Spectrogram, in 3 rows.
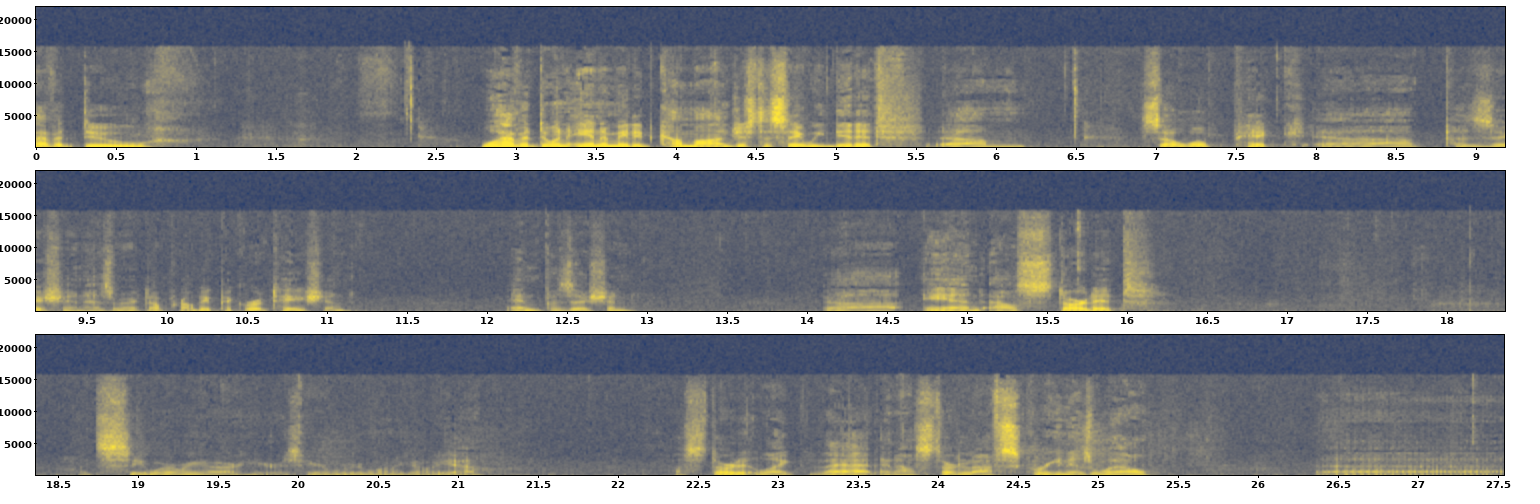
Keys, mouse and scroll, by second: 7.6 click, 14.6-15.7 drag, 19.9-23.9 drag, 27.3-27.5 drag.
